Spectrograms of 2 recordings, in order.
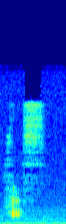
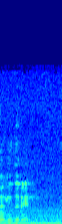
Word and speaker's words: half: We don't pronounce the letter L in half. Not halves. We say half.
